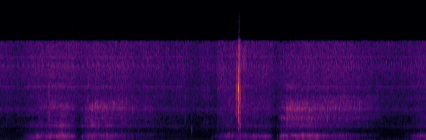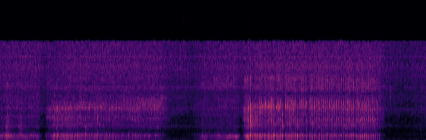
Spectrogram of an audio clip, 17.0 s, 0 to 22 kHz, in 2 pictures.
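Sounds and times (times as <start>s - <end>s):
person snoring: 0.4s - 3.2s, 4.2s - 7.6s, 8.2s - 16.2s.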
